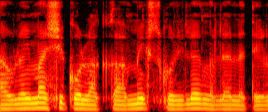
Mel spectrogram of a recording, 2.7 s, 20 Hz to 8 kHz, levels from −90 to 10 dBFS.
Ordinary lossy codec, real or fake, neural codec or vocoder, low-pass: none; real; none; none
